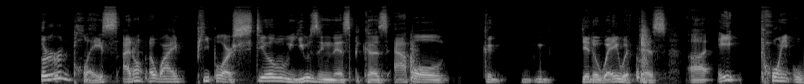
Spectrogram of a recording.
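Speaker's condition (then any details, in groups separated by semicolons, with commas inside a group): Stutter; stutter since childhood, cause unknown, explained as brain moving faster than mouth, speech therapy in elementary school; stutter when talking; blocks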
